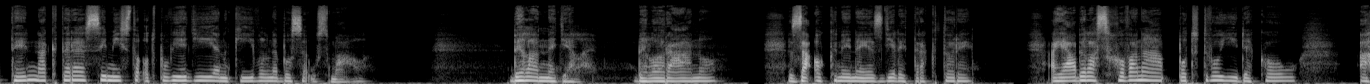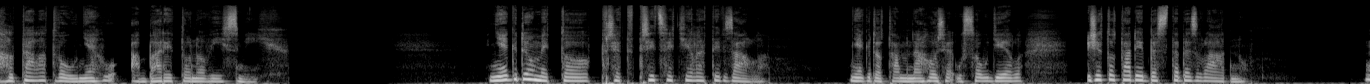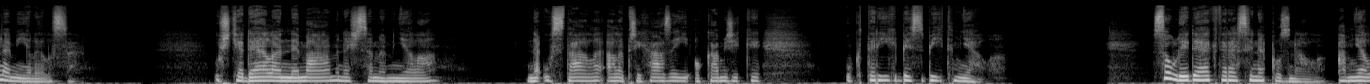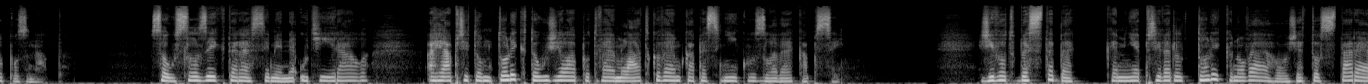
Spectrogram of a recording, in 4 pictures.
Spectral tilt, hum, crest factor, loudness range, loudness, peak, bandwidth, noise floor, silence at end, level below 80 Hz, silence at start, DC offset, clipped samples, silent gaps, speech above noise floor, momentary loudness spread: -5 dB/octave; none; 18 dB; 5 LU; -21 LUFS; -4 dBFS; 17 kHz; -52 dBFS; 0 s; -44 dBFS; 0.1 s; under 0.1%; under 0.1%; 7.49-7.63 s, 10.14-10.24 s, 16.61-17.51 s, 37.60-38.45 s; 31 dB; 13 LU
